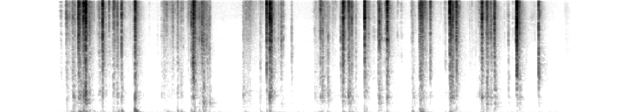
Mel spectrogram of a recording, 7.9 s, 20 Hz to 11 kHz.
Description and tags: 11 Cat, scratch
Cat is scratching wicker chair
Cat, Chair, CZ, Czech, Panska, Scratch, Scratching, Wicker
